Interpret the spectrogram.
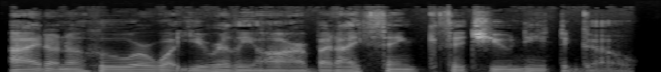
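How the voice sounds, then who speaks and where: An actor playing an earnest, anxious young male pastor in an audio drama, speaking in a measured, tense manner. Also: sits low, creaky, a little mellow, no echo, studio quality. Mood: firm, suspicious. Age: young adult.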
